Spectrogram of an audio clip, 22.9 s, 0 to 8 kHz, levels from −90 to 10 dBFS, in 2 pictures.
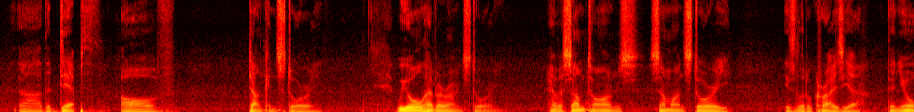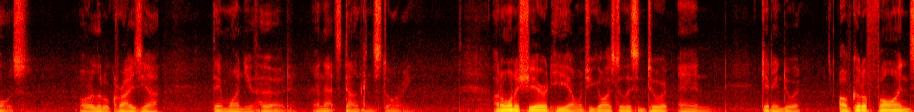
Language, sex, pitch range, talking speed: English, male, 80-95 Hz, 150 wpm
